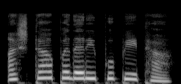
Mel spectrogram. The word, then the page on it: ಅಷ್ಟಾಪದರಿಪುಪೀಠ: kannada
